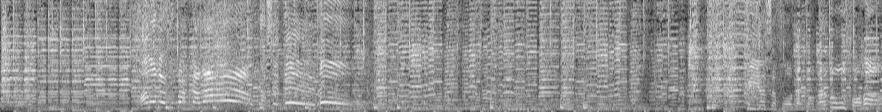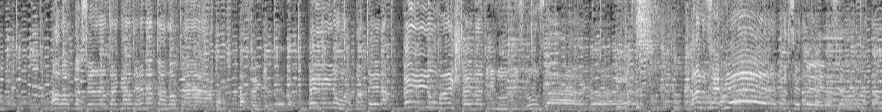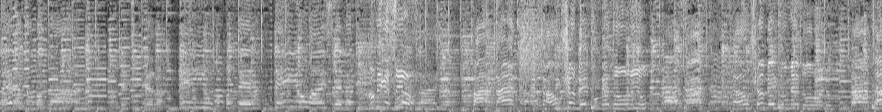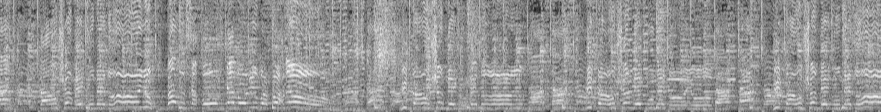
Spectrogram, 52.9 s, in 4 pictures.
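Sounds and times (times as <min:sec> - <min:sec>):
live accordion playing forró: 0:00.0 - 0:52.9.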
